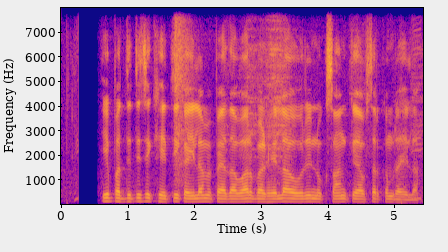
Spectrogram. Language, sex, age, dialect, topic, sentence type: Bhojpuri, male, 36-40, Northern, agriculture, statement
